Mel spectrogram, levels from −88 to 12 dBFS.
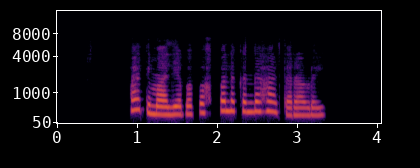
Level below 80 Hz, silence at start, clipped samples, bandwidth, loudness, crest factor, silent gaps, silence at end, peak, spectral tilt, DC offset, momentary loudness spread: -88 dBFS; 0.9 s; under 0.1%; 7.2 kHz; -31 LUFS; 18 dB; 1.71-1.77 s, 1.94-2.03 s; 0.7 s; -14 dBFS; -8 dB/octave; under 0.1%; 7 LU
